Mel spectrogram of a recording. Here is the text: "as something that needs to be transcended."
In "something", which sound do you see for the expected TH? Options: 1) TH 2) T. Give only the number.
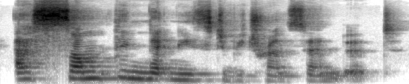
1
